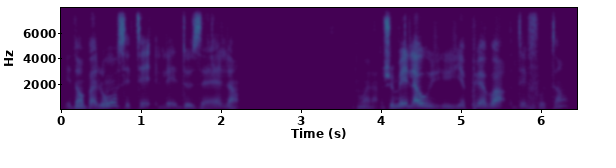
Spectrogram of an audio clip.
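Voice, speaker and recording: Woman, primary teacher on a live stream, slow, deliberate delivery, spells out letters, dry close sound. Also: medium pitch, darkish tone, no echo, lo-fi sound. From France. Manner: patient, spells words out letter by letter with frequent "hein" and "d'accord". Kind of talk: live-streamed dictation correction lesson. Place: home setup for an online class. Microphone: computer microphone for a live stream.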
